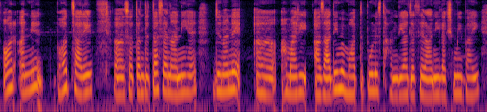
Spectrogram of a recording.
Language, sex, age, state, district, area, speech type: Hindi, female, 60+, Madhya Pradesh, Bhopal, urban, spontaneous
